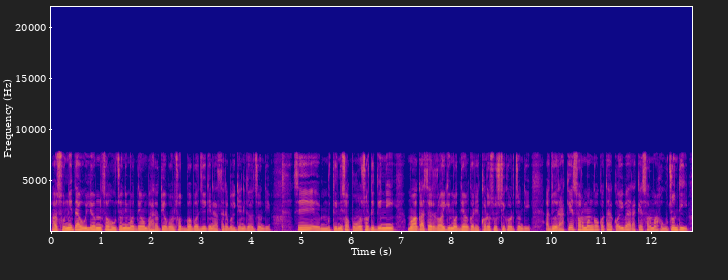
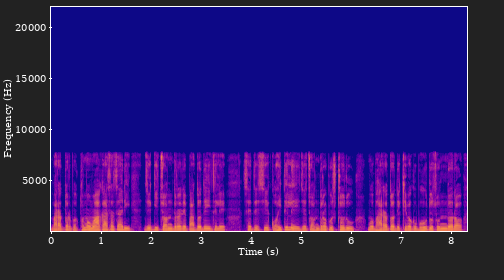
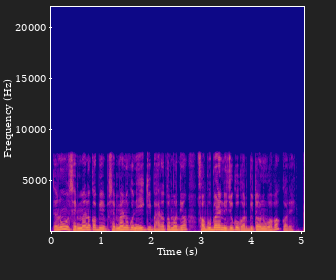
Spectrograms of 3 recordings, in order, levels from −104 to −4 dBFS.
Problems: low volume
